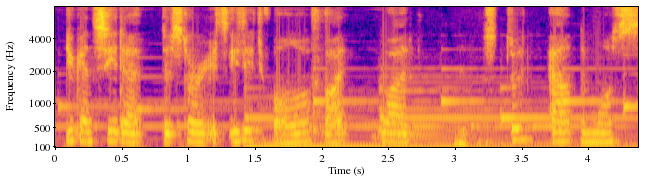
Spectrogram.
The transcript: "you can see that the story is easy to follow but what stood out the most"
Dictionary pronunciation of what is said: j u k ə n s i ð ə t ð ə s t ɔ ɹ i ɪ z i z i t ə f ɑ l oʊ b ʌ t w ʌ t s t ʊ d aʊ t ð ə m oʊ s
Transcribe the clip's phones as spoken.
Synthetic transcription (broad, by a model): j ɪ k ə n s i ð ə t ð ə s t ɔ ɹ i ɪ s i z i t ə f ɑ l oʊ b ʌ t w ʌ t s t ʊ d aʊ t ð ə m oʊ s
